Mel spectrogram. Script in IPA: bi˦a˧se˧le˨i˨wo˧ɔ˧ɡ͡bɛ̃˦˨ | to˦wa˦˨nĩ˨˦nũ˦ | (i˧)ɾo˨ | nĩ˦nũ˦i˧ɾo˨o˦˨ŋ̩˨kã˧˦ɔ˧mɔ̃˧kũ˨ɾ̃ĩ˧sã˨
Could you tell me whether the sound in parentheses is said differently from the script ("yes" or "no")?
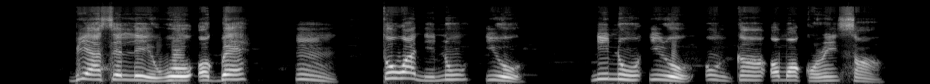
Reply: no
